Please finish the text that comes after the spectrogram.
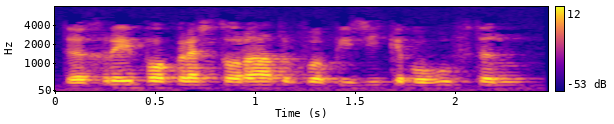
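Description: Service machine male actor: formal, mechanical announcer, mid-pitched, 1960s radio drama sound. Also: flat delivery, a little fast, lo-fi sound, close to an everyday voice. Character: automated food machine reciting its advertising slogan. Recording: noisy old 1960s radio recording.

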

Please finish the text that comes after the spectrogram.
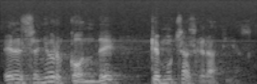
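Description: An actor playing an obedient, deferential manservant in Castilian Spanish radio theatre. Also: male voice, mid-range voice, sing-song, takes it slowly, creaky, husky, heavily acted. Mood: obliging.

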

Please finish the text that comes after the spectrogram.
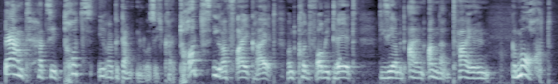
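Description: A woman acting in a radio drama, playing a proud, weary widow with a sharp tongue and pointed delivery. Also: lowish voice, moderate pace, lightly acted. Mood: bitter, weary.

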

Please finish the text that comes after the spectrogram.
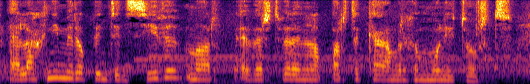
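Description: A woman's voice: on the low side, brisk, over music, lightly acted. A woman with a Flemish accent playing a breezy, droll forensic doctor in a radio drama. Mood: breezy, informative. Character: breezy, joking female forensic doctor, Veronique Maas.

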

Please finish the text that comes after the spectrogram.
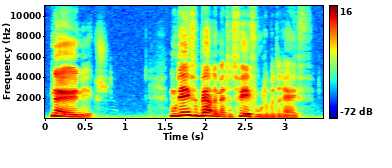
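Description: Guarded, curt farm wife. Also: female voice, mid-range voice, very animated, normal speed, bright, forceful tone. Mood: suspicious, guarded. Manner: terse, guarded. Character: suspicious, curt farmer's wife with hidden hurt. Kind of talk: radio play acting.

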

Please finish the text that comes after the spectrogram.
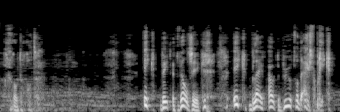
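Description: A timid, frightened little man in a radio play, stammering and rambling to keep his nerve. His mellow voice swings widely up and down, on a dull recording with faint hiss. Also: fairly high pitch, sing-song, slow. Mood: nervous, muttering. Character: anxious, timid little man, a cowardly reluctant vigilante.

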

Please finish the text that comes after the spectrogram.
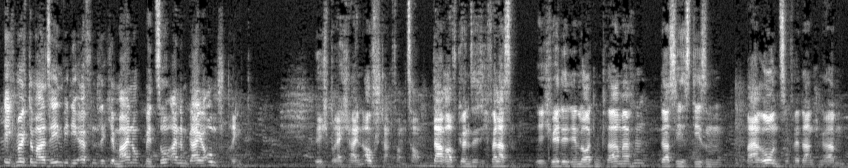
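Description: An actor playing a hot-tempered, bullying railroad boss in a 1970s German audio drama, speaking in a commanding, emphatic way. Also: male voice, fairly high pitch, normal speed, music in the background, close to an everyday voice. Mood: angry, defiant. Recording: noisy 1970s radio play record.

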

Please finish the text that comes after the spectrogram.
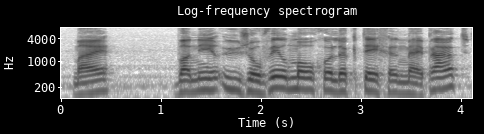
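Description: A polite humanoid robot played by a man in a science fiction radio play. The voice is fairly high for a male and takes its time, with formal, deliberate phrasing and an inquisitive temper.

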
